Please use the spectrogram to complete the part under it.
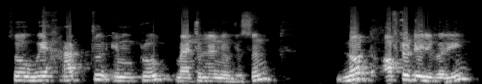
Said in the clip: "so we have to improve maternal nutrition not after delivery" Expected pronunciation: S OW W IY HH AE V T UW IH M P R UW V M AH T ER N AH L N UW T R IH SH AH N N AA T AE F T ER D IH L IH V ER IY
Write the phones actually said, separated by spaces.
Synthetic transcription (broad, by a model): S OW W IY HH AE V T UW IH M P R UW V M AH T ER L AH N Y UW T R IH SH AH N N AA T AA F T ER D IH L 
